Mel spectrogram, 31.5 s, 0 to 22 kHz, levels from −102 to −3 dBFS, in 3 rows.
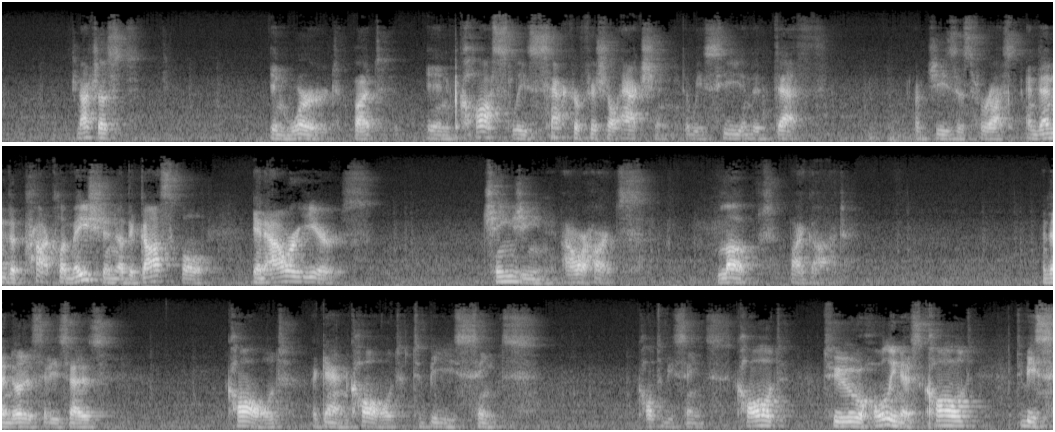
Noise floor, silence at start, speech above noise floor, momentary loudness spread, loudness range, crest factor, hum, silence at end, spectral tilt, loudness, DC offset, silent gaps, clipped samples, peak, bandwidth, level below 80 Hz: -48 dBFS; 0.1 s; 24 dB; 21 LU; 7 LU; 24 dB; none; 0 s; -4.5 dB/octave; -24 LUFS; under 0.1%; none; under 0.1%; -4 dBFS; 15.5 kHz; -56 dBFS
